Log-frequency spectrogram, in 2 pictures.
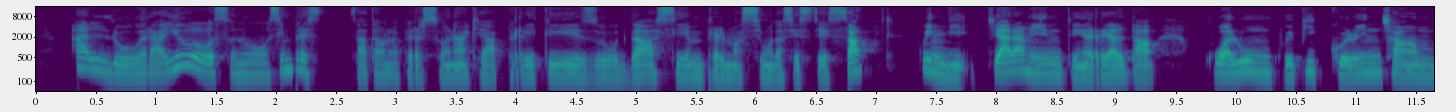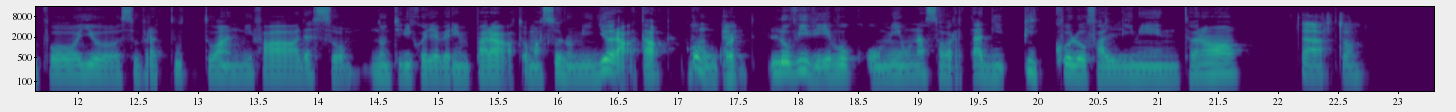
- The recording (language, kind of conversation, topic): Italian, podcast, Raccontami di una volta in cui hai fallito e cosa hai imparato?
- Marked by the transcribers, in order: "okay" said as "kay"; tapping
